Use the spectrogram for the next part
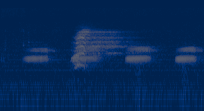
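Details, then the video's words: Side-striped jackal at Nkorho, in the unfenced Sabi Sands Reserve beside Kruger National Park, South Africa, alarm calling and giving away a leopardess's presence: three steady mid-pitched hooting notes, each about half a second, roughly one per second, with a harsher, louder burst between the first two. "Side Striped Jackal, giving away Watika the Leopardess's presence at Nkorho"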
